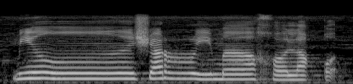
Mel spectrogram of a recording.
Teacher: Terdapat nun sukun bertemu huruf shin dan dibaca samar. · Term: ikhfa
